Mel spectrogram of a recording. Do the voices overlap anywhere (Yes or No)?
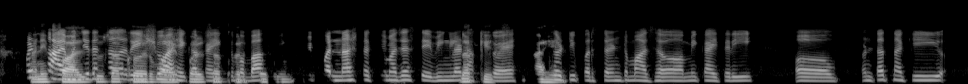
Yes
